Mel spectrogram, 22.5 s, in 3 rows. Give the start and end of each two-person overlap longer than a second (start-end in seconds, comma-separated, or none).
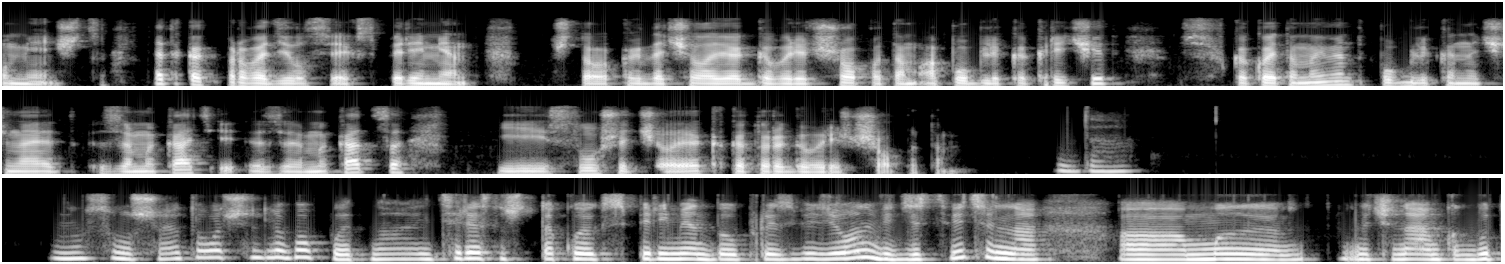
none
